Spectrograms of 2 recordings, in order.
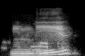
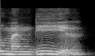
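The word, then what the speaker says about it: مِنْدِيل: Boleh juga kita bacanya bifathil mim. dengan difathahkan huruf mimnya yaitu mandil. Jadi boleh teman-teman ucap tisu itu mandil atau mindil ya tidak mengapa.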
